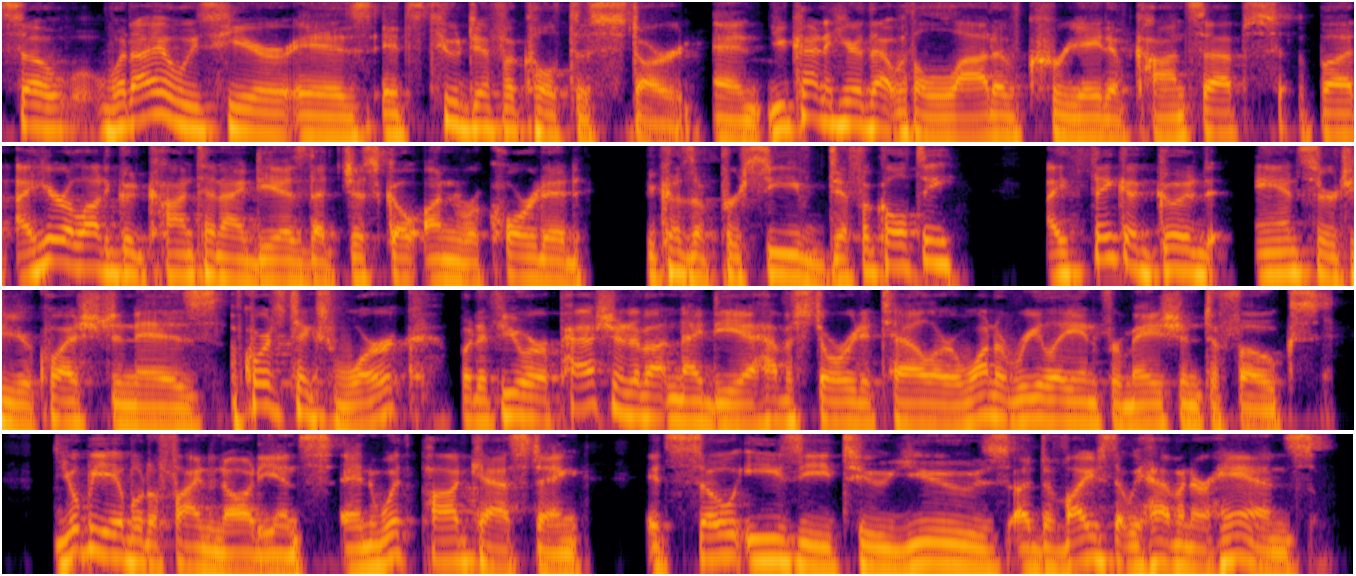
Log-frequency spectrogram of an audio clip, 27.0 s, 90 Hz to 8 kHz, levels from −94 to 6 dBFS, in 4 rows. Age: 20-39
